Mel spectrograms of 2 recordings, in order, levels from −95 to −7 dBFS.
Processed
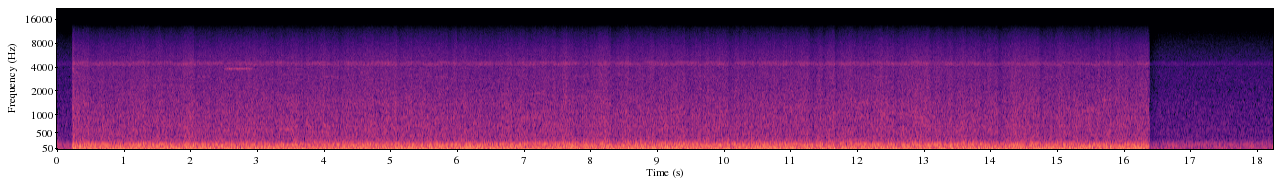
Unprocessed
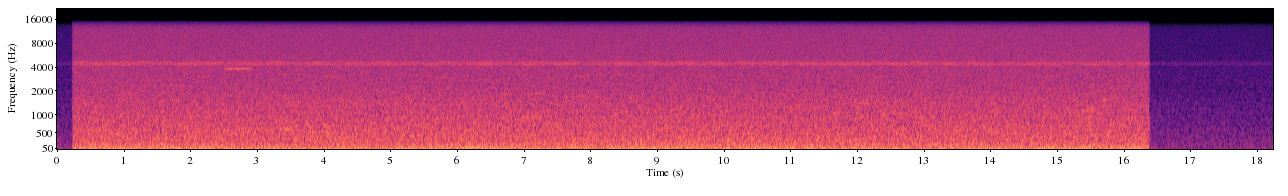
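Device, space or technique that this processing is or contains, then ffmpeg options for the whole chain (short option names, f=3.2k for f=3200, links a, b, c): jukebox: -af "lowpass=5.6k,lowshelf=f=230:t=q:w=1.5:g=9,acompressor=threshold=-26dB:ratio=6,volume=-3.5dB"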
